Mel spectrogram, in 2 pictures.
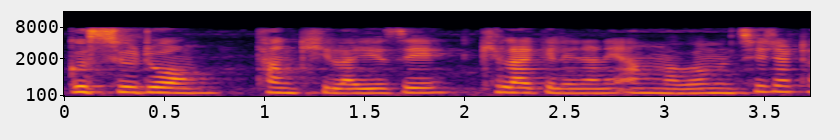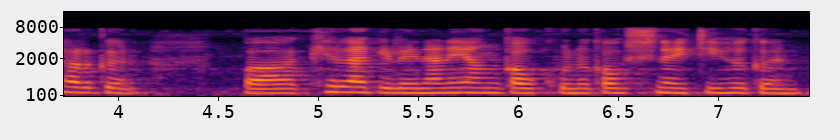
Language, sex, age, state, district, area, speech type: Bodo, female, 18-30, Assam, Kokrajhar, urban, spontaneous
